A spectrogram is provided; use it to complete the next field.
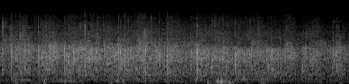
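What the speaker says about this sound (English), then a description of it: "round of applause this morning" Audience applause fills a breakfast event, dense steady clapping from a sizable crowd that holds at full strength for several seconds before easing slightly at the end.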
